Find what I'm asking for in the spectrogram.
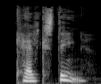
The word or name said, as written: kalksten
